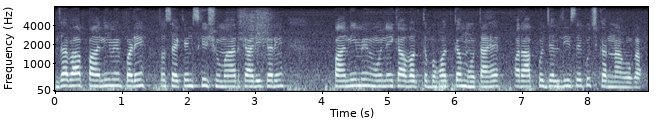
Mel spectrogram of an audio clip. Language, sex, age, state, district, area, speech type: Urdu, male, 18-30, Maharashtra, Nashik, urban, spontaneous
